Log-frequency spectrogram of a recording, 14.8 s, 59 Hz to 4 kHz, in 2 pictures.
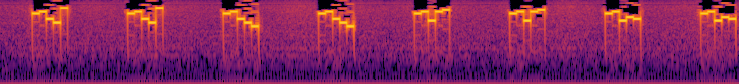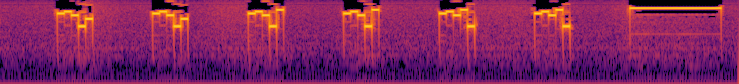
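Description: Five-tone selective call (ZVEI), heard as quick runs of five tones, tones of about 80 ms. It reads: 89533 89533 89531 89531 89490 89490 89465 89465 89715 89715 89710 89710 89701 89701
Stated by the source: ZVEI five-tone selective call received on an SDR.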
